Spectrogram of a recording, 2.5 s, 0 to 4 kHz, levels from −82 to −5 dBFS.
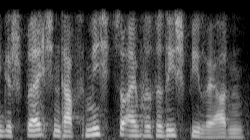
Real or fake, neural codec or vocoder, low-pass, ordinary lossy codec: fake; codec, 16 kHz in and 24 kHz out, 0.6 kbps, FocalCodec, streaming, 4096 codes; 3.6 kHz; none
